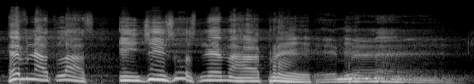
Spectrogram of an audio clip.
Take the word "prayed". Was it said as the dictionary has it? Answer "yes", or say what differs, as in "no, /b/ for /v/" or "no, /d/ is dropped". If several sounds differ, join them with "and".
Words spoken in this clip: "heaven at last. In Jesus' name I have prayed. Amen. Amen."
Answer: yes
